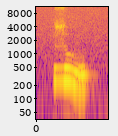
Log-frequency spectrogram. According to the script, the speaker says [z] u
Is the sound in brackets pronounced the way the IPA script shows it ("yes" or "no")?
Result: yes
